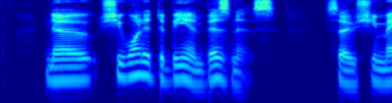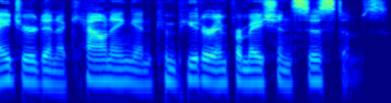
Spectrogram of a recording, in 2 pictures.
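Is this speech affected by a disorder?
No.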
